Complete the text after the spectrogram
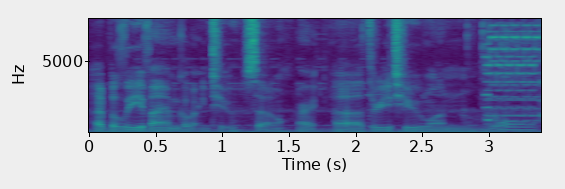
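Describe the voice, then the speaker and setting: A man's voice: on the low side, big pitch swings, normal speed, gravelly, music in the background. A man chatting casually as a player in a tabletop role-playing game. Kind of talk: casual chat.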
